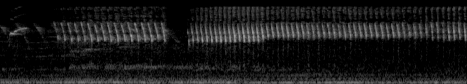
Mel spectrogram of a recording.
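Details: Canary singing for training practice: a long, fast metallic trill of rapid repeated notes, broken by a short pause and then resumed louder and steadier, over a faint low hum.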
